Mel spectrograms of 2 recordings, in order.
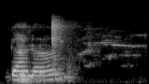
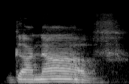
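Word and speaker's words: גנב: How would you pronounce this word? Ganav. Ganav. Excellent. Ganav.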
